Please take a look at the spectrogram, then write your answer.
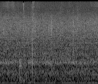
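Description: Bora and dried anchovy ingredients frying in about a teaspoon of oil in a pot, a steady bright sizzle with no break or voice over it.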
